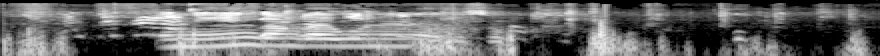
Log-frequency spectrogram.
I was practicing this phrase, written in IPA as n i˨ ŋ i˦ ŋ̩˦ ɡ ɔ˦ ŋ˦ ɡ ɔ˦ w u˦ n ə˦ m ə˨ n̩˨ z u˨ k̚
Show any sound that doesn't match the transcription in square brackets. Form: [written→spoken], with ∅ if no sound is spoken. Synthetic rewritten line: n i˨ ŋ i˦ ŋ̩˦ ɡ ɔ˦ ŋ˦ ɡ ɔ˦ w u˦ n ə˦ [m→n] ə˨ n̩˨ z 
